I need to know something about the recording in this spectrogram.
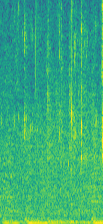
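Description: A basketball being dribbled on a hardwood court over arena music with a steady low bass.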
